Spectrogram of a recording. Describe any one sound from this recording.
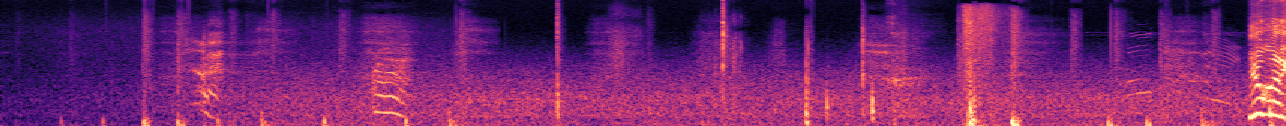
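Footsteps tap on hard ground.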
